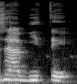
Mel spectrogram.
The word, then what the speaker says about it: habitez: Ya, seperti halnya appeler tadi, Z-nya nggak dibaca, tapi E-nya jadi terbuka, appeler. Demikian juga dengan habiter, habiter, ya. Vous habitez où?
